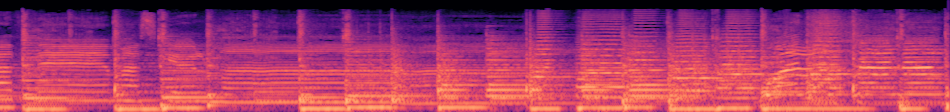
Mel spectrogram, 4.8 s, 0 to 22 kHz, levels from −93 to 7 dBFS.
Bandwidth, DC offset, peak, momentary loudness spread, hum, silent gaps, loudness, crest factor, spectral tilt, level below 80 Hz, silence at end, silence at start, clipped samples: 16.5 kHz; under 0.1%; 0 dBFS; 5 LU; none; none; -13 LUFS; 12 dB; -4.5 dB/octave; -26 dBFS; 0 s; 0 s; under 0.1%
